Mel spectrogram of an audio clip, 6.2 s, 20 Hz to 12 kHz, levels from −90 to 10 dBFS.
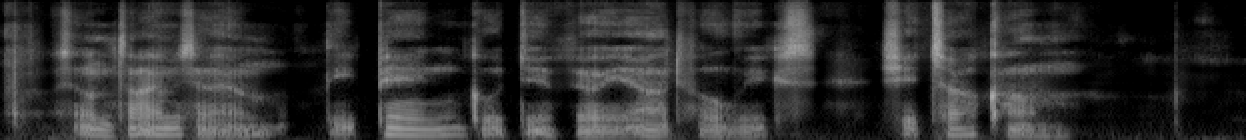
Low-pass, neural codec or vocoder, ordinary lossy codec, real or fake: none; codec, 24 kHz, 1.2 kbps, DualCodec; none; fake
